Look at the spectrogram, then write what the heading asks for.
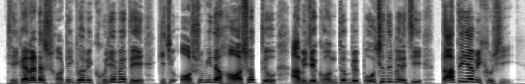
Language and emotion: Bengali, happy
